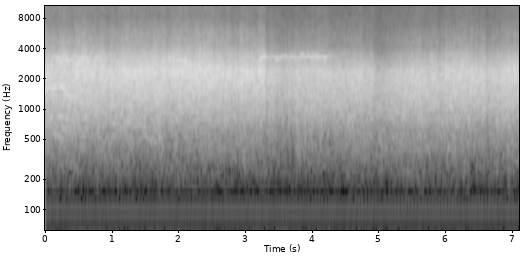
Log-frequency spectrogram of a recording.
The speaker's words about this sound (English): Hi, you fellas. Clap them hands. Stir up some air. It's hot in here.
